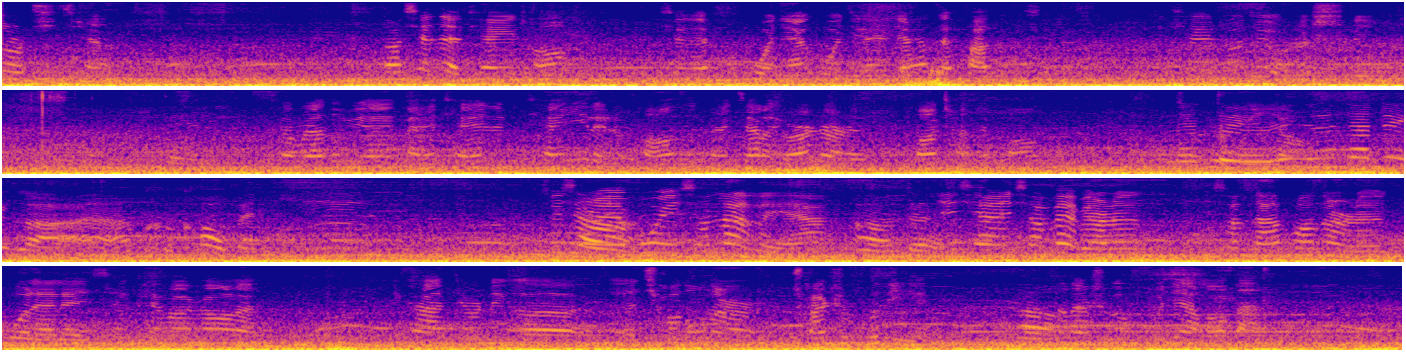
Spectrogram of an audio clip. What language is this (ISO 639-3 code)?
zho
